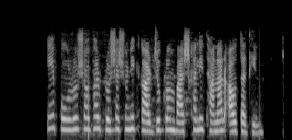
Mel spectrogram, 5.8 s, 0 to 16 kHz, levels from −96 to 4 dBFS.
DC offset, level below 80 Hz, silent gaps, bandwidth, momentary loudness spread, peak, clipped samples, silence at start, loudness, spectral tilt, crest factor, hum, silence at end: under 0.1%; -70 dBFS; none; 7.4 kHz; 11 LU; -6 dBFS; under 0.1%; 0.95 s; -25 LUFS; -3.5 dB/octave; 20 dB; none; 0.6 s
